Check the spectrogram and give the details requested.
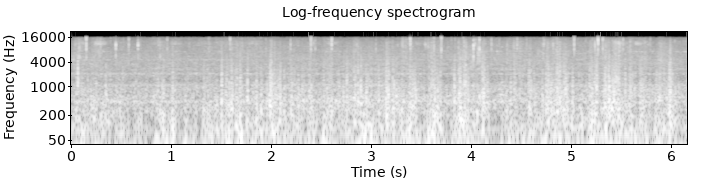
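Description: Moving passenger train heard from an open coach window: wind rushing over the microphone and a loud, steady rumble of wheels on rails, with scattered clicks, while a second train's coaches run alongside on the next track.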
